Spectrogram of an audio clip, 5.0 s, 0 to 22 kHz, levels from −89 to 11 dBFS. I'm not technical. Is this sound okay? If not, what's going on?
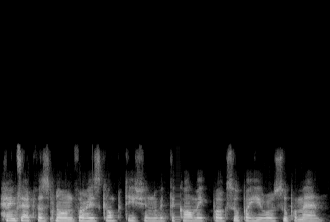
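No. This has concealed Bluetooth headset packet loss: small chunks of audio sent wirelessly from the headset to the phone never arrived, so the phone filled each gap by repeating a short piece of the sound just before it. At 1.39 s only a tiny moment was lost, and the patch is barely noticeable. From 2.64 to 2.71 s a longer stretch went missing, which comes out as a brief buzzy tone at steady loudness, with a slight wobble as the real speech returns.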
